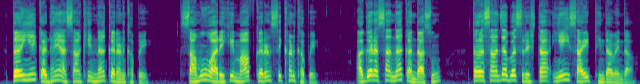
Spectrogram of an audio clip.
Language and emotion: Sindhi, neutral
